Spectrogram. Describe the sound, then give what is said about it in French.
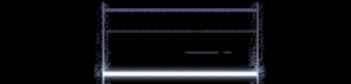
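A single steady electronic tone at a mid pitch, lasting just under a second, starting and stopping abruptly, a clean voicemail beep after which the caller leaves a message, with silence on either side. “Pour déposer un message, parlez après le bip, puis validez en appuyant sur dièse ou raccrochez.”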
